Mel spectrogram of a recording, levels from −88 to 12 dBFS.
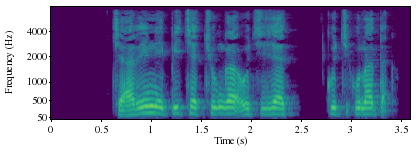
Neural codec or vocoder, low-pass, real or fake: none; 7.2 kHz; real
